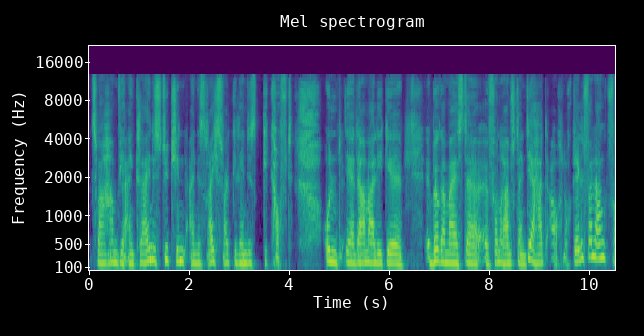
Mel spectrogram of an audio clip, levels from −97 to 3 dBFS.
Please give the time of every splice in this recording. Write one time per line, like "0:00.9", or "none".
none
